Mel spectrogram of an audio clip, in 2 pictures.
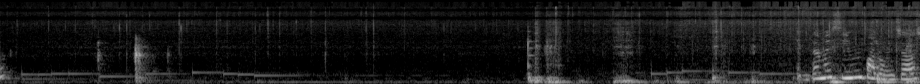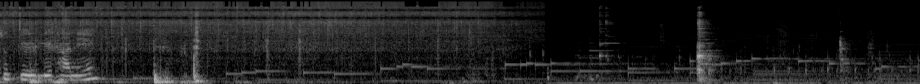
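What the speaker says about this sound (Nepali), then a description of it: "अब म यसमा अलिकति धनिया र स्प्रिङ अनियन हालेर चलाएर म निकाल्छु" Chicken pieces frying in a pan with coriander and spring onion, a steady sizzle broken by scraping stirs and light clinks of a utensil against the pan, close by and fairly loud, with a short spoken remark.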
